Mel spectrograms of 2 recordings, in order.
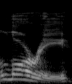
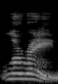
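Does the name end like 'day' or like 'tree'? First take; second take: tree; day. First: The name ends with an 'ee' sound. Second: The name ends with an 'ay' sound. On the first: The speaker calls it wrong. "not Laurie" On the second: The speaker calls it right. "it's pronounced LeRae"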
